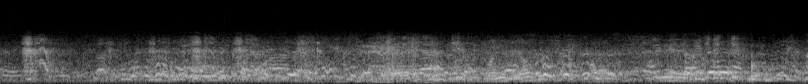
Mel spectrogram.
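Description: Many voices talking over one another in a large hall: overlapping chatter of a group.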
